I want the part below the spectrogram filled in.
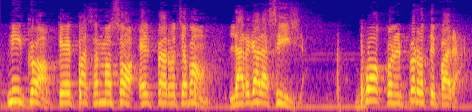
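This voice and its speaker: A man's voice: very high voice, a little fast, bright, forceful tone, faint music behind. A man with a Rioplatense accent playing a cocky streetwise hustler in a TV comedy sketch, rambling in heavy slang and checking again and again that he's understood. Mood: swaggering. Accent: Rioplatense Spanish. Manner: rambling, slangy, swaggering, keeps asking "all right?". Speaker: comic actor in a TV sketch. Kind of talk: TV comedy monologue in character. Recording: dull lo-fi 1990s TV tape with faint hiss.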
